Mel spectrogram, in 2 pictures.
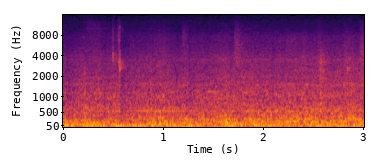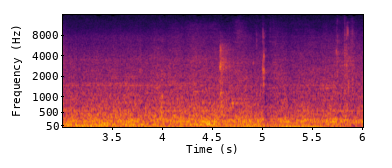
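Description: Interior noise of a Pesa Fokstrot (71-414) low-floor tram: a steady low rumble with a few faint clicks scattered through it.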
